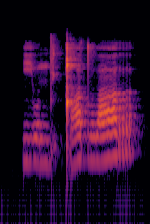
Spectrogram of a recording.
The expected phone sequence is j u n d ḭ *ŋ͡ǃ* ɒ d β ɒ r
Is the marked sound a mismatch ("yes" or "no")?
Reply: yes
